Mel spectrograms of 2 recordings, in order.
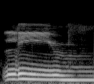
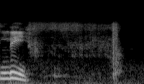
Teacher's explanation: So we've got the same position with our mouth, this position, with our teeth on our lips. But when you say the letter V, you have to expel air, but you also have to make a sound with your throat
